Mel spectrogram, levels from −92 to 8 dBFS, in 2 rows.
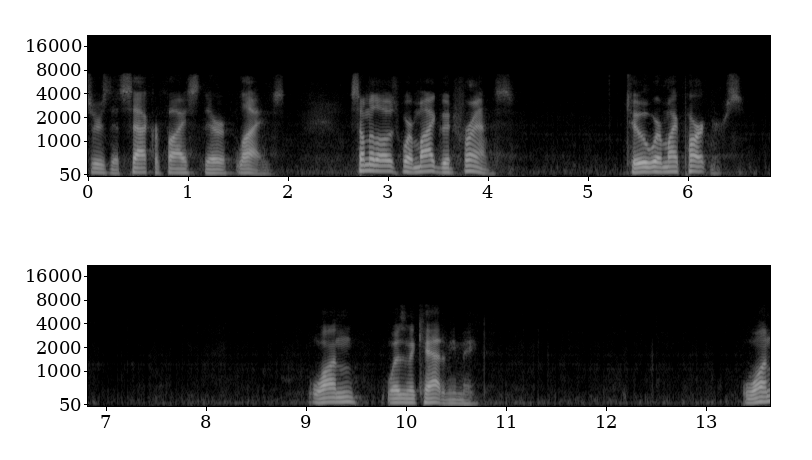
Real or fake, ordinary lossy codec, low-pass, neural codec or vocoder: fake; Opus, 32 kbps; 7.2 kHz; codec, 24 kHz, 1.2 kbps, DualCodec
